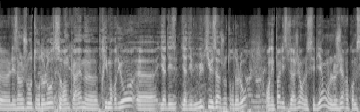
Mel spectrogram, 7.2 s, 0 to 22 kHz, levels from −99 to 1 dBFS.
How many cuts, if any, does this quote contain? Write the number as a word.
two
